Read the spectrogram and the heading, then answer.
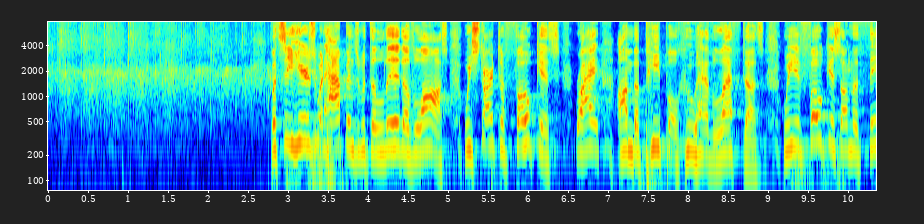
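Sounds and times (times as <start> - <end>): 
audience applause: 0.0 - 2.8
speech: 2.8 - 10.3.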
